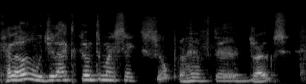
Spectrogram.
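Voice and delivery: put-on Dutch accent. Mocking how the show's characters talk, in a Dutch-sounding accent. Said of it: "They're like Dutch people".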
